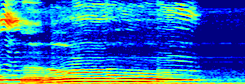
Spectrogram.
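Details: Caged French Bulldog in a tantrum, letting out a continuous tonal whine that rises, holds and slides down over about two seconds, voice breaking into a second pitch, indoors with a low background hum.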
